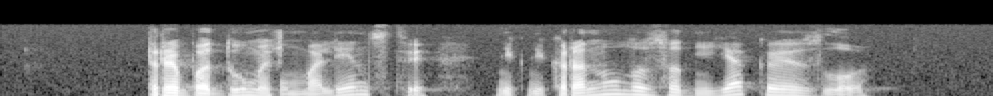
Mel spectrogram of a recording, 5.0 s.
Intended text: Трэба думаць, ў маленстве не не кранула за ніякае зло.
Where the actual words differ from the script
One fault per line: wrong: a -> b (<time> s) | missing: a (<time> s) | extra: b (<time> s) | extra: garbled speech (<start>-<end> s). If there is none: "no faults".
no faults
